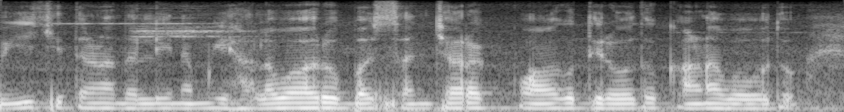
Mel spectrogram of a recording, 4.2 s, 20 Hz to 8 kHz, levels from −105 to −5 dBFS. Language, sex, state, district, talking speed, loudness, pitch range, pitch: Kannada, male, Karnataka, Bangalore, 115 wpm, -16 LUFS, 125-130 Hz, 125 Hz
